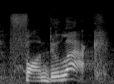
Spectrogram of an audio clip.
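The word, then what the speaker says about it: Fond du Lac: Okay, so to be clear, the think tank in Michigan, like the island, is called Meno. I can be spiteful about it, but it's still Mackeno. The city in Wisconsin is called Fondulac. And the Secretary of State in Wisconsin is called Doug Lafalit.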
